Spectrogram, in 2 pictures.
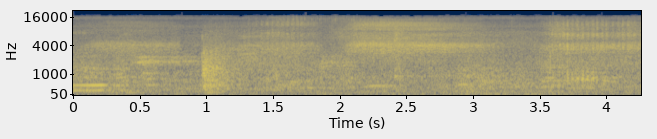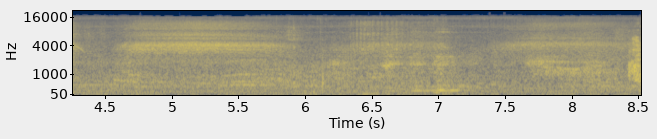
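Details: Soft, hissy, rhythmic snoring breaths from a sleeping baby girl who fell asleep after a spa baby massage; infant snoring.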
